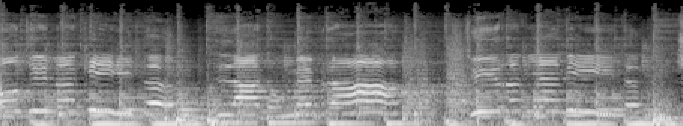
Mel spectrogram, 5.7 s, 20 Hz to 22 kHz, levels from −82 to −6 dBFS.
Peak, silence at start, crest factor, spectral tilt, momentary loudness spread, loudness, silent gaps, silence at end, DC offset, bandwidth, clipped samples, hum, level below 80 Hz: -4 dBFS; 0 s; 14 dB; -4 dB/octave; 5 LU; -17 LUFS; none; 0 s; under 0.1%; over 20 kHz; under 0.1%; none; -26 dBFS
